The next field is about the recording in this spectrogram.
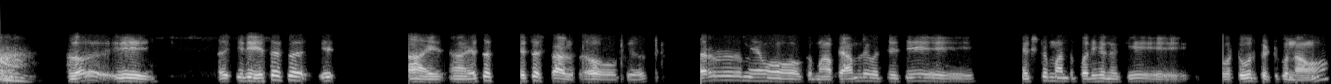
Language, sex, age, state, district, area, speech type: Telugu, male, 30-45, Telangana, Khammam, urban, conversation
